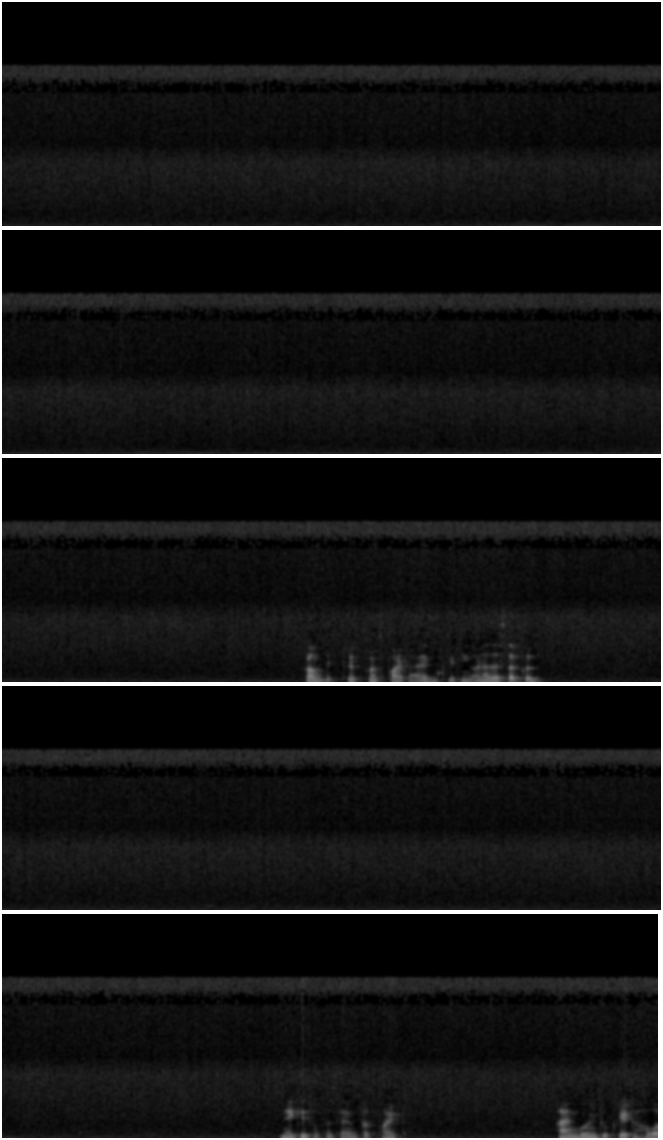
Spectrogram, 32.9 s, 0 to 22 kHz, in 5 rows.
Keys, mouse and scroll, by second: 0.0 Right, 2.2 2, 2.7 Return, 3.0 space, 3.7-4.1 scroll down 1, 4.6 shift+middle click, 5.4-5.8 scroll up 1, 6.6 middle click, 7.6 scroll down 1, 8.1-9.5 middle drag, 9.6-10.0 scroll down 1, 10.1-12.5 shift+middle drag, 12.5 scroll up 1, 13.2 a, 14.1 space, 15.2 c, 15.7 click, 18.5-18.9 typing, 21.6 Return, 21.8 space, 22.8 click, 23.1 right click, 23.9 click, 24.6-24.9 scroll up 1, 25.3 middle click, 25.8 scroll up 1, 26.7 a, 30.2 click, 32.1 space.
